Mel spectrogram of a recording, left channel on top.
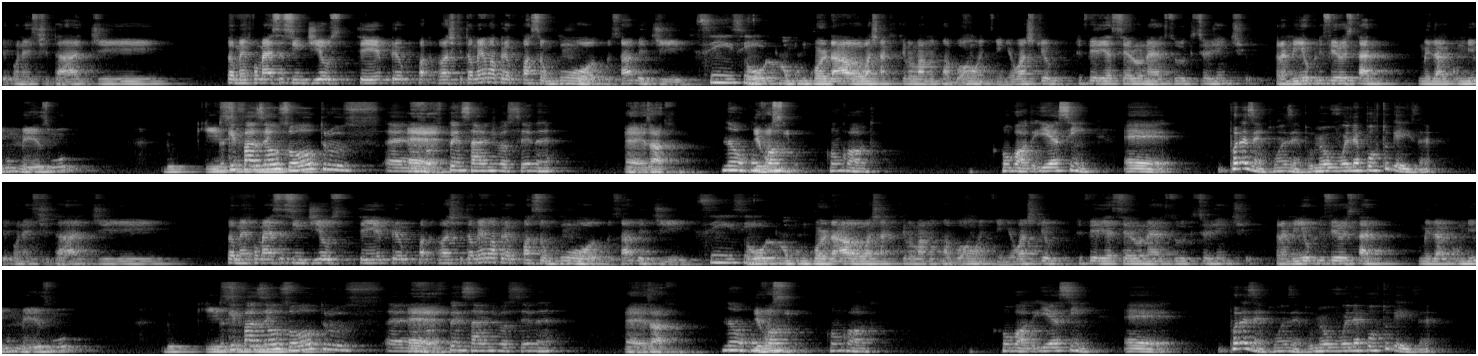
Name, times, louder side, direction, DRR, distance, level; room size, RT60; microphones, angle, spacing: voice 1, 0.0-1.7 2.3-6.9 7.4-13.9 14.2-15.5 16.4-17.9 18.8-19.2 21.0-21.6 22.2-22.5, left 2 dB, 90° left, 1.2 m, -21 dB
voice 2, 7.0-7.6 16.8-20.3 21.9-22.6 23.0-23.5 24.7-25.7 26.0-26.4 26.9-29.0, left 4 dB, 50° left, 0.4 m, -20 dB
7.8 x 5.5 x 7.2 m
head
